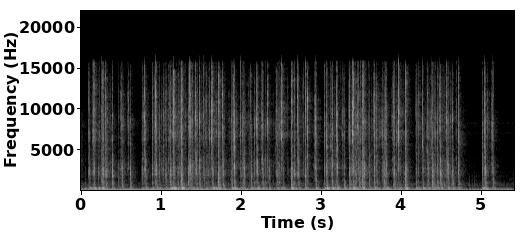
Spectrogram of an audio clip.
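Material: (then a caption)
Plastic. Continuous typing on an Ajazz pink retro typewriter-style mechanical keyboard with round plastic keycaps, struck with long nails and fingertips. Rapid, bright plastic clacks and clicks overlap in a steady stream over a low hum, easing briefly near the end before a few final keystrokes.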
